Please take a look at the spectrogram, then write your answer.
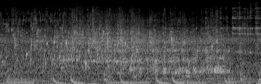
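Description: A half-water, half-vinegar brine pours steadily into a container, a close, continuous splashing trickle with rhythmic glugs underneath.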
